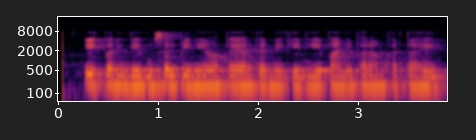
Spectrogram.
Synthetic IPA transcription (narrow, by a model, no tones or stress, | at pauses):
eːk̚pɐɾɪ̃nd̪eɡʊsəlpiːneɔːɾt̪ɐjaːɾkɐɾnekeliepaːnifʰɐɾaːmkɐɾt̪aɦɛː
